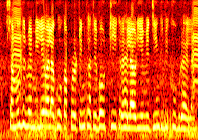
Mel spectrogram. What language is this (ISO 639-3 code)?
bho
